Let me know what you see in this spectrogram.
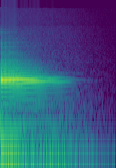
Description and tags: A single Jew's harp hit, right around C.
boing, harp, jaw, jews, spring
